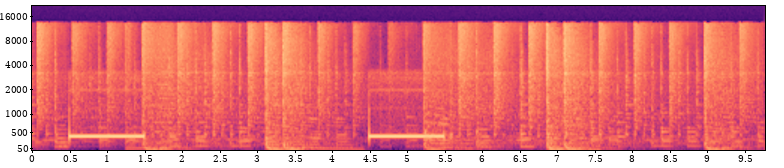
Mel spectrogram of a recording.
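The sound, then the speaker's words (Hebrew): Ringing line tones as a telephone call is placed for a cash-prize phone-in: two long, steady mid-pitched tones, each about a second, separated by a gap, over dense rhythmic background sound. “אנחנו מתקשרים, רגע, הנה, זה קורה.”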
